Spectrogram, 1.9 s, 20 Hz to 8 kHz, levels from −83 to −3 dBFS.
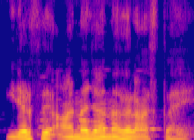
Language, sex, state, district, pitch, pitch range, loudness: Hindi, male, Bihar, Sitamarhi, 140 Hz, 130-150 Hz, -15 LUFS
